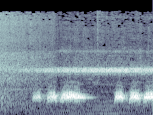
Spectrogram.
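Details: Brief burst of low coos from a spotted dove from Cà Mau, a drawn-out note between shorter ones, over a steady high electrical whine.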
